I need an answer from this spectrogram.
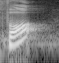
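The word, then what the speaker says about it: phở: It's pronounced faux.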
